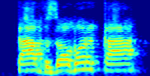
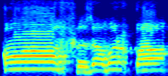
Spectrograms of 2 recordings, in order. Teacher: পার্থক্য হল পাতলা হরফ উচ্চারণ করার সময় মুখটা স্বাভাবিক থাকবে। চেপটা অবস্থায় থাকবে। কিন্তু মোটা হরফ উচ্চারণ করার সময় মুখটা গোল হয়ে যাবে।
